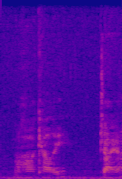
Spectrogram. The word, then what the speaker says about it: Maha Kali Jaya: And I'm actually joined today by Maha Kali Jaya.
